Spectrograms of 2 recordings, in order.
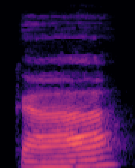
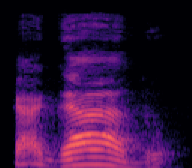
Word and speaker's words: cagado: o g penúltima né eu falo cagado cagado cagado então o g é a sílaba mais forte meu Deus eu tô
